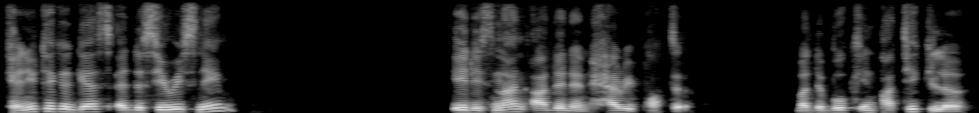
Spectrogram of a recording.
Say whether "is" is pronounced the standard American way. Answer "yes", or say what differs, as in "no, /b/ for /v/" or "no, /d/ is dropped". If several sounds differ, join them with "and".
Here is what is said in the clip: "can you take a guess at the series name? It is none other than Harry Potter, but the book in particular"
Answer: no, /s/ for /z/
